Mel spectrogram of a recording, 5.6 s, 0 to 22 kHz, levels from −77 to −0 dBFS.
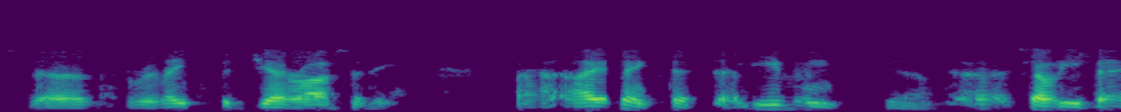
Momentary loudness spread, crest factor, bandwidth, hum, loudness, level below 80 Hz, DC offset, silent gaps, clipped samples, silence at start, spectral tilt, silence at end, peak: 20 LU; 22 dB; 3.7 kHz; none; -25 LUFS; -84 dBFS; under 0.1%; 4.21-4.35 s; under 0.1%; 0.15 s; -9 dB/octave; 0 s; -4 dBFS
